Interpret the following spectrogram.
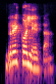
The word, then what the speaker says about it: Recoleta: how do you say that la la coleta recoleta recoleta how do you spell that r-e-c-o-l-e-t-a oh nice okay so we got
